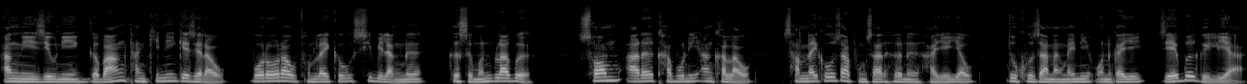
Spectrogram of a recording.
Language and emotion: Bodo, neutral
